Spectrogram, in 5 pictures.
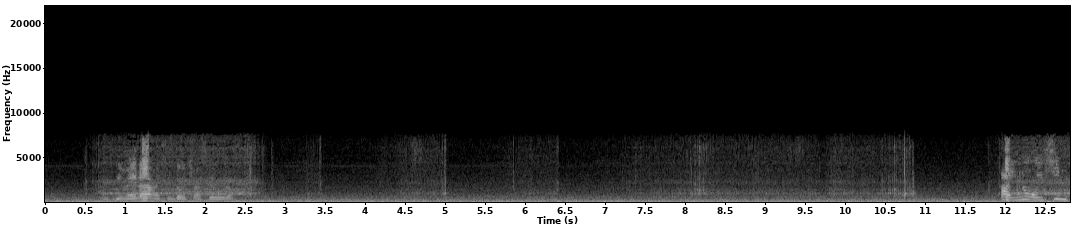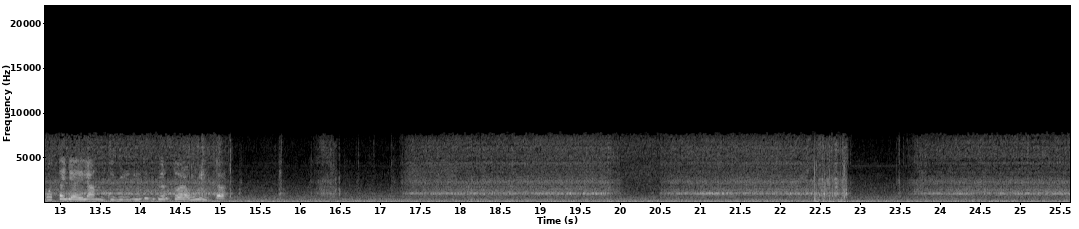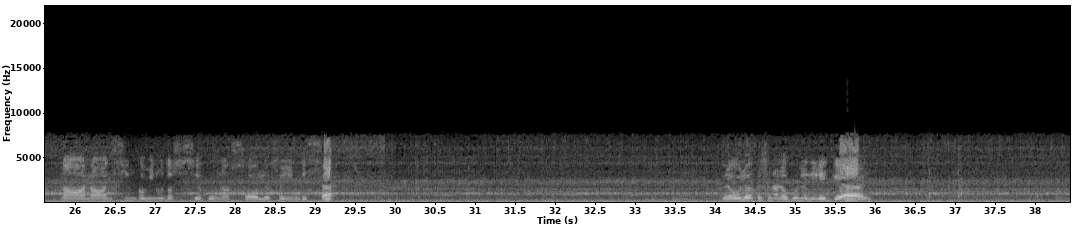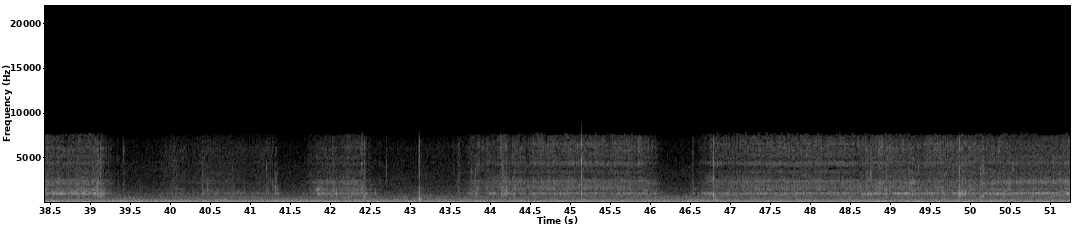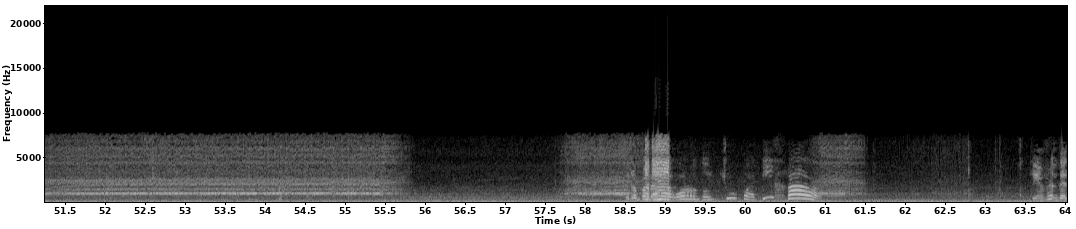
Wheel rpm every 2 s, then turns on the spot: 40, 20, 10, 10, 20, 10, 50, 40, 20, 60, 40, 40, 60, 40, 60, 70, 70, 70, 70, 50, 10, 20, 50, 40, 70, 80, 110, 90, 10, 30, 20, 0.
2-4 6-12 60-62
